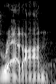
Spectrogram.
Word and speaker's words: Rodan: radon Rodan yeah uh canonically rodan's got two uh two different uh pronunciations there is the West which is Rodan and the original Japanese which is Radine the reason why is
